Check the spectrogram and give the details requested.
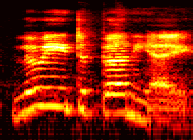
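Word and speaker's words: Louis de Bernières: by and i've asked my brother how to pronounce this name so many times and every time i forget so it's louis de bernier who you might know is the author of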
